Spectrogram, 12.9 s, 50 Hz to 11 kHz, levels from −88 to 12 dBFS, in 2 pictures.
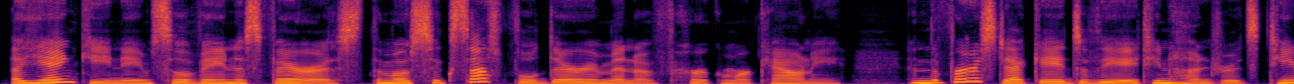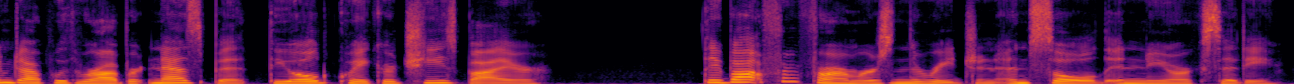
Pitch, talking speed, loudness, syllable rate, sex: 220 Hz, 200 wpm, -18 LUFS, 5.7 syllables/s, female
